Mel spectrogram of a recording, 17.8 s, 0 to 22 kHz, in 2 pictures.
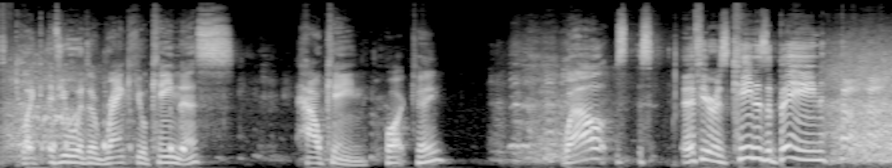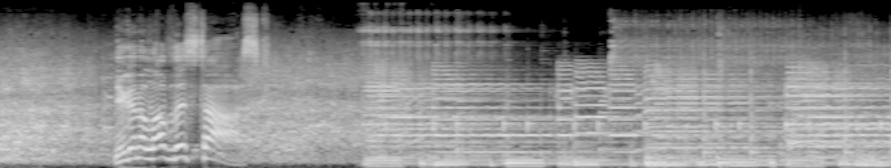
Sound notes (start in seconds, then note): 0.0 laughter; 6.3 stammers; 8.2 laughter; 12.5 intriguing music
